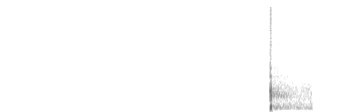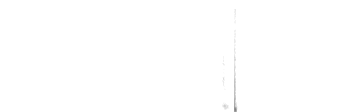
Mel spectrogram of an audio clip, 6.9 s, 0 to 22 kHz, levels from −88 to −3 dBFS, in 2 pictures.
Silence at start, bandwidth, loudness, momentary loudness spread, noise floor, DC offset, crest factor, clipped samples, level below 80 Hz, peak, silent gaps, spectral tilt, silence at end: 2.7 s; 15.5 kHz; -55 LUFS; 13 LU; under -90 dBFS; under 0.1%; 36 dB; under 0.1%; -82 dBFS; -28 dBFS; 4.77-4.82 s, 5.24-5.63 s; -6 dB/octave; 1.2 s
